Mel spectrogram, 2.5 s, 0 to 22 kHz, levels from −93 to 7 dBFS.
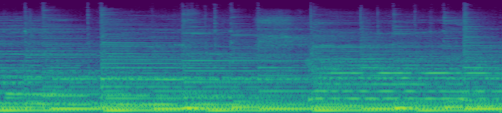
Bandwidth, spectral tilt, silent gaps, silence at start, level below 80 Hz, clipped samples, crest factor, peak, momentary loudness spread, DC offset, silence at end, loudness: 12.5 kHz; -8 dB/octave; none; 0 s; -42 dBFS; under 0.1%; 10 dB; -2 dBFS; 2 LU; under 0.1%; 0 s; -14 LUFS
